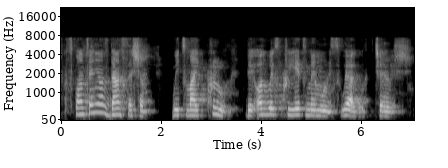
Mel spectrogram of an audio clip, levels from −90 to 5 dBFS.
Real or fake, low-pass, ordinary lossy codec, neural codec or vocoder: fake; 7.2 kHz; MP3, 64 kbps; codec, 16 kHz in and 24 kHz out, 1.1 kbps, FireRedTTS-2 codec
